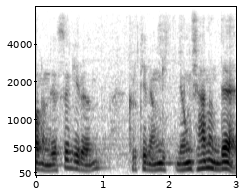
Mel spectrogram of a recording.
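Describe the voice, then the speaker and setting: A man speaks with lively intonation. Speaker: company CEO presenting at a meetup. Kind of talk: presentation. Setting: meeting room with audience. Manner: trying to speak louder.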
